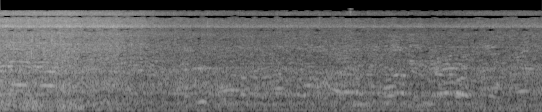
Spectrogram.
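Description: Water splashes in a pool as children swim.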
